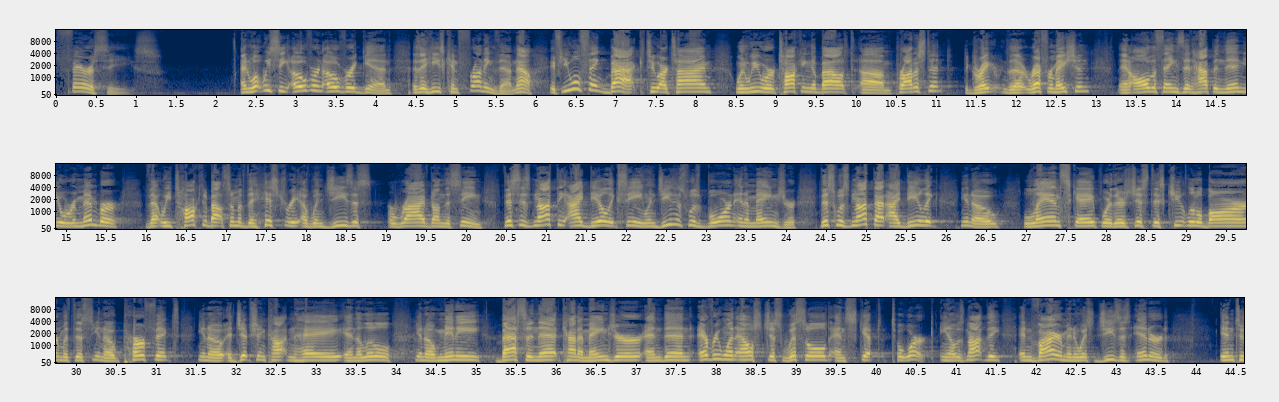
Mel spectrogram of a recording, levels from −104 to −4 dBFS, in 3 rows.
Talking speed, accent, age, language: 170 wpm, American, 40-59, English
